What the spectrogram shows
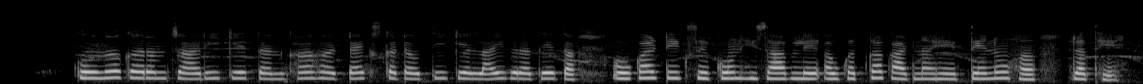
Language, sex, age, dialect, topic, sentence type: Chhattisgarhi, male, 25-30, Central, banking, statement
